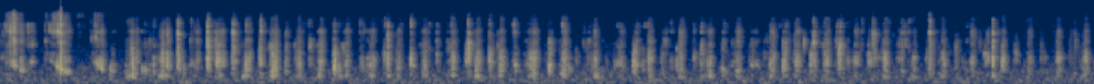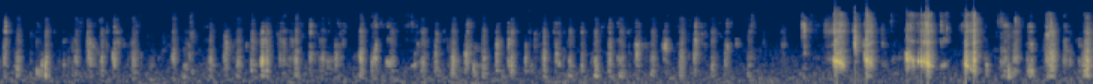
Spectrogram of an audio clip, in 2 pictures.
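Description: Close-up chewing of crisp stir-fried vegetables, starting on a baby corn: fast, wet crunching and biting clicks. Near the end comes a short pause, then louder crunchy bites.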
